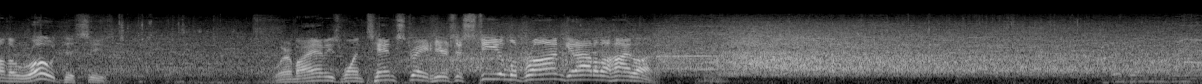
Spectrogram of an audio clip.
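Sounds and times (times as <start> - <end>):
arena crowd cheering: 0.0 - 12.0.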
